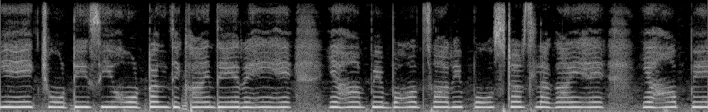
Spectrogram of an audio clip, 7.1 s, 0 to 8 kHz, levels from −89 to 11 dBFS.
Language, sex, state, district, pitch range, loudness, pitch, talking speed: Hindi, female, Bihar, West Champaran, 350-360 Hz, -13 LUFS, 355 Hz, 160 wpm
